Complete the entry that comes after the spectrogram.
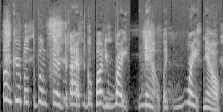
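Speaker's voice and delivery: high, fast and urgent; desperate little girl. Retold or imitated. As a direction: plead like a tiny kid who must pee. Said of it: "I said".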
